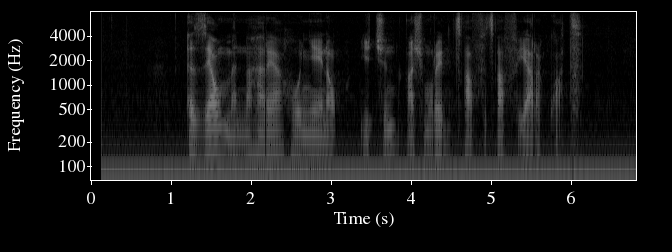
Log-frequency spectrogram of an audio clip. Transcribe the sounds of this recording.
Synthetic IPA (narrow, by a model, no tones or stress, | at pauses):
ʔɨzːjawmənːaɦaɾjaho̞ɲːe̞nə̰w | jɪt͡ʃːɪnʔaʃmuɾensʼa̰ft͡sʼafja̰ɾʔəkʷʰːa̰t̪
